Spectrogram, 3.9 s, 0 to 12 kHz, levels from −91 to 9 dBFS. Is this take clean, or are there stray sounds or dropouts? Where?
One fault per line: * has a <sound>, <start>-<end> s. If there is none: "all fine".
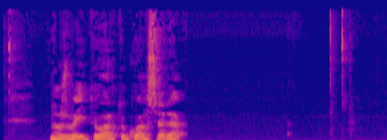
all fine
